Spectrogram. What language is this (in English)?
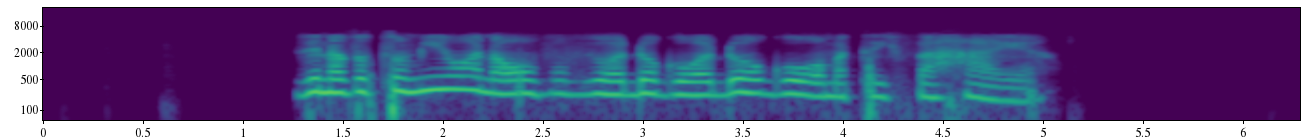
Swahili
